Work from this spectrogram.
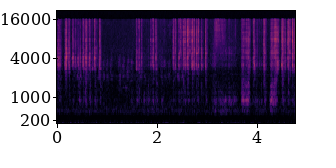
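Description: A wooden stick held like a pen scratches the sky area of a flat, wax-coated scratch art card. Quick, dry, bright scratching strokes come in short bursts separated by brief quiet pauses, with almost no low end.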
